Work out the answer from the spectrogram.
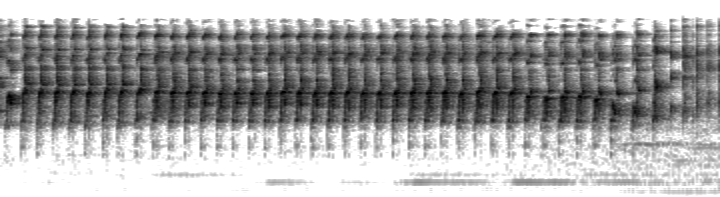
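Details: Lovebird ngekek panjang: a sustained fast chattering trill of bright, scratchy high pulses, very regular for five seconds before a short break and a few rough notes, with low humming tones underneath.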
